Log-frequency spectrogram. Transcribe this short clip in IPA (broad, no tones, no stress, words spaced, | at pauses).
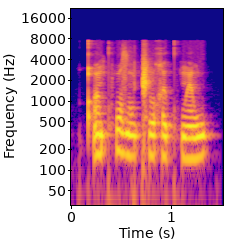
qʼũkʷʰezˤũ ǁuχekʷʰæ̃w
